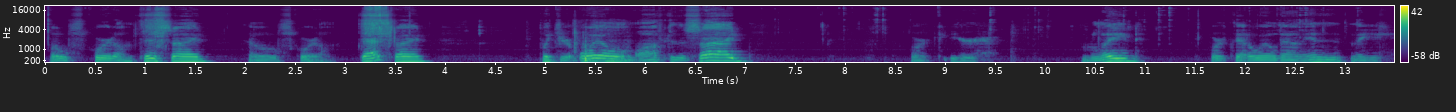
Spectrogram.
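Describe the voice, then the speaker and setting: A man giving a casual, folksy how-to demonstration, his voice thin and squeaky from a coming cold. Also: mellow. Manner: folksy, unhurried, frequent throat clearing. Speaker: video host demonstrating pocket knife care.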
